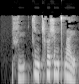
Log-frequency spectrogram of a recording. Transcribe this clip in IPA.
ɕ y˧˥ | t͡ɕ i˥˩ n ʈ͡ʂʰ ɤ˥ ʂ ə˥ n t̪ʰ w a˥˩ ɪ̯

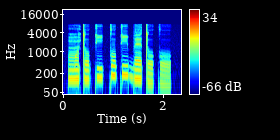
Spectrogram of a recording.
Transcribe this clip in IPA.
m ɔ̃˧ t o˧ k i˦ k o˦ k i˦ b ɛ˧ t o˨ k o˨

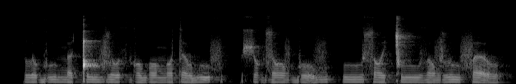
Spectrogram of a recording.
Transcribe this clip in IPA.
l o ɡ uː ŋ ɐ ǃ uː v l oː θ ɡ ɔ w ɔ ŋ ɔ t ɐ o̯ w u f | ʃ ɔ ɡ z ɔː v ɡ o v | uː s ɔ e̯ ǀ uː ð ɔ v l u f ɐ o̯

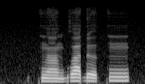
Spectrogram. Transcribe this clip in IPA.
kʷ ã˧ ɡʷ a˦ ɗ ə˧ k ũ˦

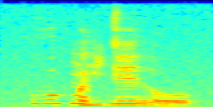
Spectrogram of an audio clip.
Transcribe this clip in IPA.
ɣ o˦ kʷ ã˦˨ j i˦ ɡ eː˦ r oː˨

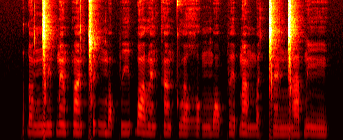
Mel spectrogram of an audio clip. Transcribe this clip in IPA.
ɗ ɔ ŋ͡ǀ ĩ ɓ ɛ̃ p ã ǀ y ŋ͡m ɒ p i ɓ ɒ l ɛ̃ k ã tʷ ɛ ʁʷ a ŋ͡m ɔ p ɪ ɓ ã m ɜ ǀ ɛ̃ ŋ͡ǀ a ɓ ĩ

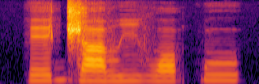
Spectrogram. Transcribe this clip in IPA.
e˨˦ d͡ʒ a˨ β i˨ β ɔ˨˦ k͡p u˦

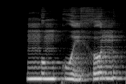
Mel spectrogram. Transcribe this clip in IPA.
ŋ ʊ˨ ŋ kʷ e˨˩ j h ɵ˧ n

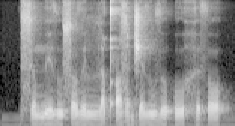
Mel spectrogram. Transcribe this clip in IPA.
s ə m e ð u s ɔ ð ə lː ə qʼ e zˤ ə d͡ʒ ɛ ð u ð o ʔ o h ə θ ɔ

